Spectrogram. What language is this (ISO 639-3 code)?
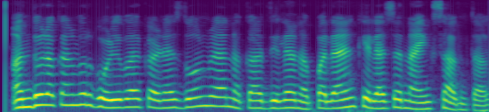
mar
